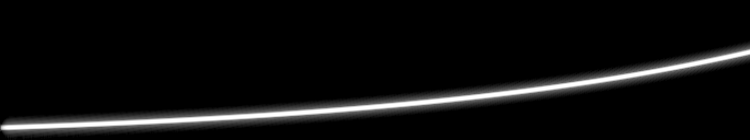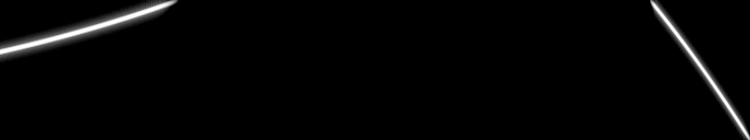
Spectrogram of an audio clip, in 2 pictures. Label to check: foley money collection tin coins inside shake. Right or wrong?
Wrong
